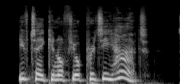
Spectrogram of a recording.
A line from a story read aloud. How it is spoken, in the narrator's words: said Purvis brightly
